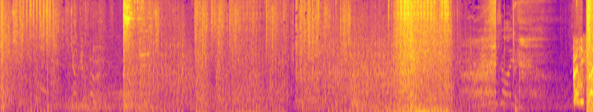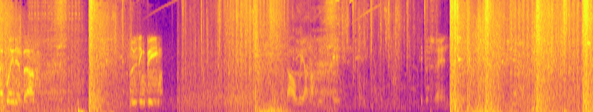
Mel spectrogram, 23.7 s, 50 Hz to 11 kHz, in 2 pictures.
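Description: Call of Duty Black Ops 1 multiplayer gunfire crackles in repeated bursts and rattling automatic volleys, loud and close in stretches, while a player talks over parts of the action.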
